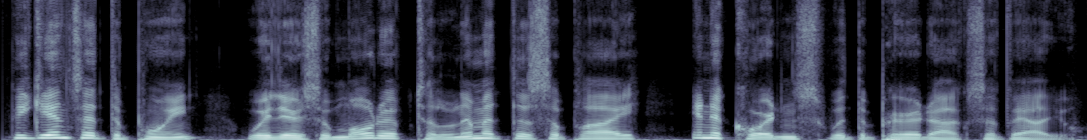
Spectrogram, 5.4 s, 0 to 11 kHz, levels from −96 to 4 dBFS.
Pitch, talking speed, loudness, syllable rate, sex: 135 Hz, 230 wpm, -19 LUFS, 6.9 syllables/s, male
